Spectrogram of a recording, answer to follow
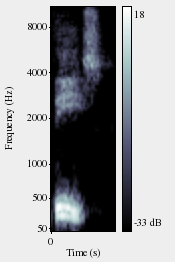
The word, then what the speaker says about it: Wyss: He's a professor of medical engineering and science at the Broad Institute of MIT and Harvard, and the Wyss Institute, which is spelled W-Y-S-S.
